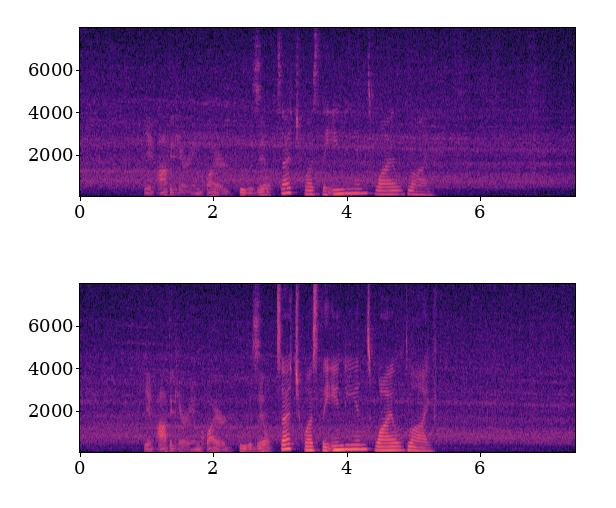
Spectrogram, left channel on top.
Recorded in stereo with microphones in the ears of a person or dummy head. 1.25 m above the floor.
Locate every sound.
0.9 s a man speaking: 45° right (ahead or behind), 0.9 m
3.0 s a woman speaking: 60° right (ahead or behind), 0.6 m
